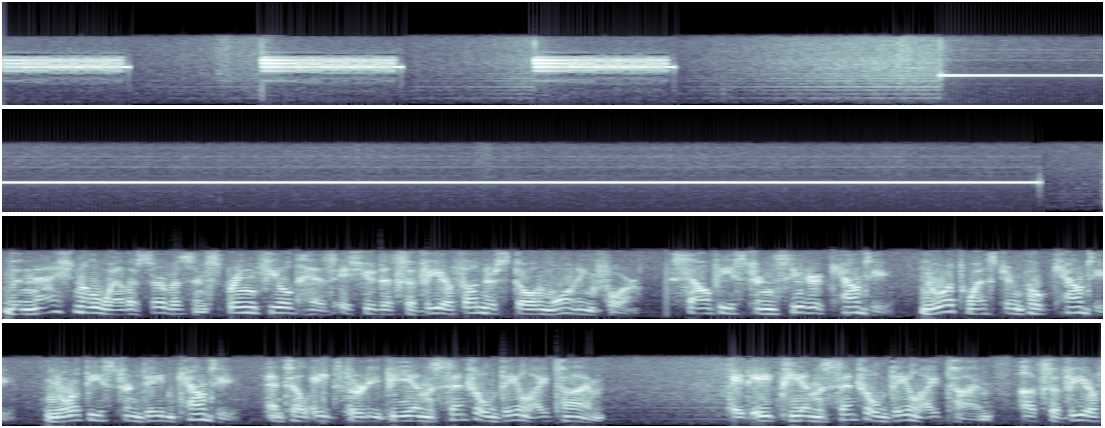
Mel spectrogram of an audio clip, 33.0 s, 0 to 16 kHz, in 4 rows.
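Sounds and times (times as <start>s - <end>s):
steady warning alarm tone: 0.0s - 1.0s, 2.0s - 3.1s, 4.0s - 5.1s
warbling digital data tones: 2.0s - 3.0s, 4.0s - 5.1s
radio hiss: 4.9s - 7.0s, 16.5s - 33.0s.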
